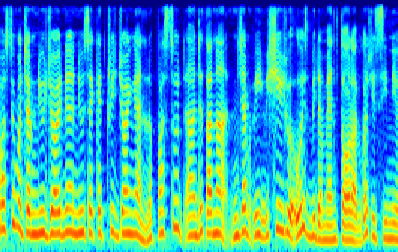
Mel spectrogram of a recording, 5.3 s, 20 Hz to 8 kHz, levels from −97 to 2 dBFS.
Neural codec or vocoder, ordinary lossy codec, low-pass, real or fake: none; none; 7.2 kHz; real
